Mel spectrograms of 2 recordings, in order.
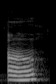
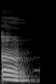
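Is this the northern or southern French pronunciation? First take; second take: northern; southern. First: It has the northern French pronunciation. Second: It has the southern French pronunciation. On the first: "pronounced un in the upper part of France" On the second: "in the southern part of France"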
